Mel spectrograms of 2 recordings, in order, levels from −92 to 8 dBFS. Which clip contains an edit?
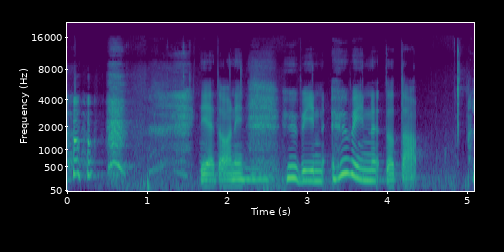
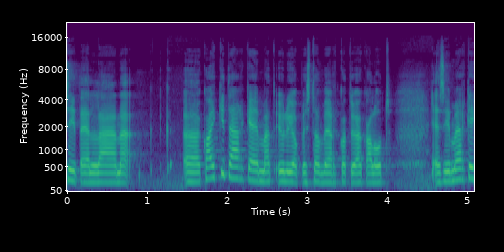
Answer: first; 1 cut; at 1.6 s

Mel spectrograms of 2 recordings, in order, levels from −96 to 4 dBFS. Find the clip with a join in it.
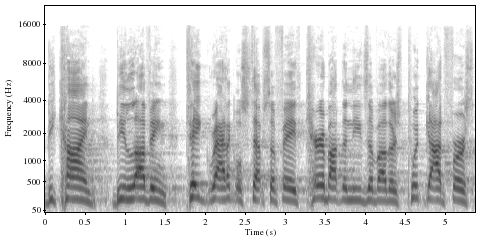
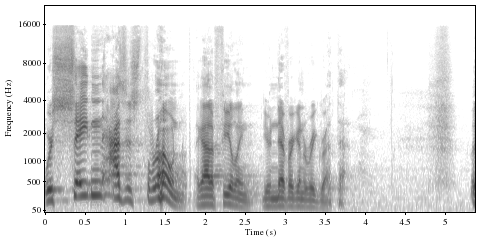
second; 1 cut; at 1.8 s

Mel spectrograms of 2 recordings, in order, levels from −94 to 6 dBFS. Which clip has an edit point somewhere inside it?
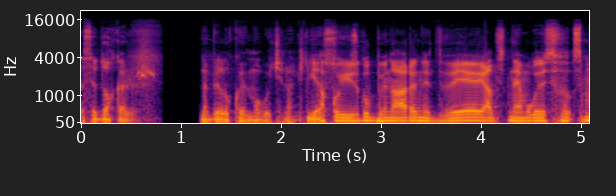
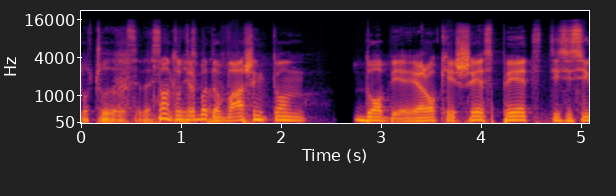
first; 1 cut; at 2.2 s

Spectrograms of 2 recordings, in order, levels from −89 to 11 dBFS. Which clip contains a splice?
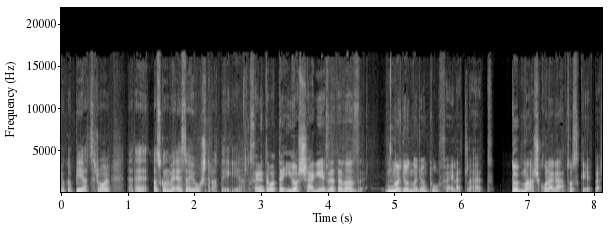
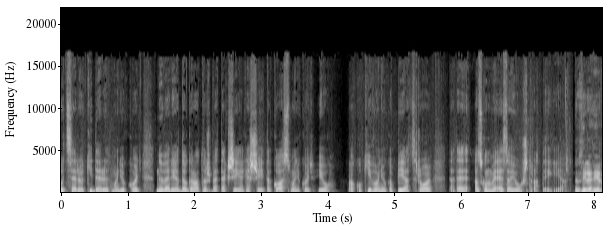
first; 1 cut; at 2.8 s

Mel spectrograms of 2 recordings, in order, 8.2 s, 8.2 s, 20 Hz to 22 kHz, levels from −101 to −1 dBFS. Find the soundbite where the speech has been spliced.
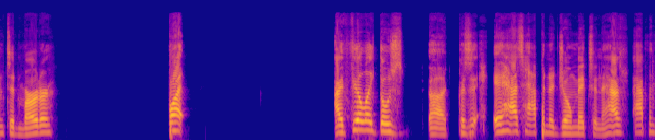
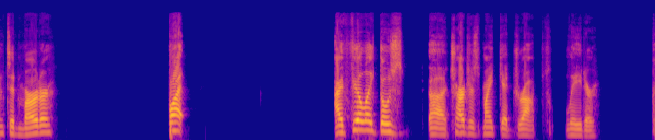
first; 1 cut; at 5.6 s

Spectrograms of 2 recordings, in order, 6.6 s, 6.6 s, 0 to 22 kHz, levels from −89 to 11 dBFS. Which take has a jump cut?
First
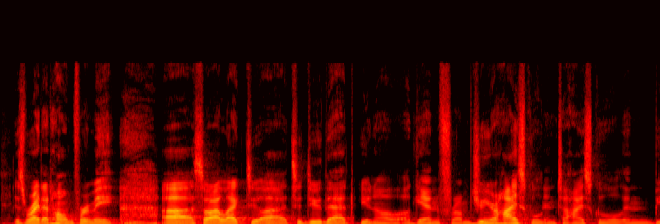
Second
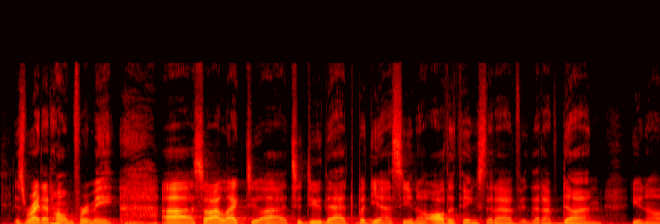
first; 2 cuts; at 3.5 s, 5.4 s

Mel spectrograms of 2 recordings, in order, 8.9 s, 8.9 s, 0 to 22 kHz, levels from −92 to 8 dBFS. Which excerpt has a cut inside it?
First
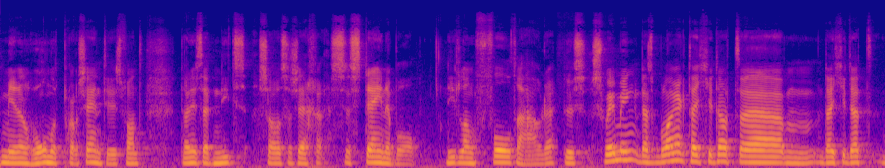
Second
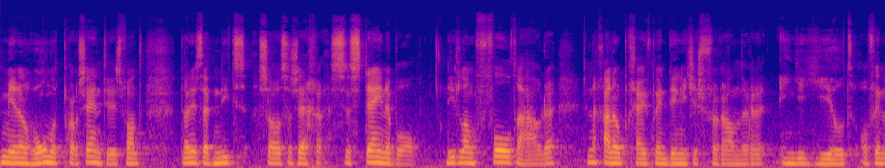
first; 1 cut; at 5.6 s

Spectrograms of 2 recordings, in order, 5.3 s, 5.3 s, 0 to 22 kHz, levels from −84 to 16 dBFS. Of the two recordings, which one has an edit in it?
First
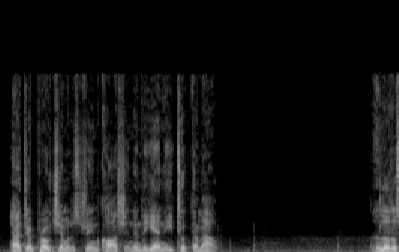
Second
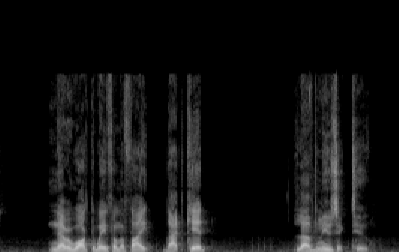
second; 1 cut; at 2.1 s

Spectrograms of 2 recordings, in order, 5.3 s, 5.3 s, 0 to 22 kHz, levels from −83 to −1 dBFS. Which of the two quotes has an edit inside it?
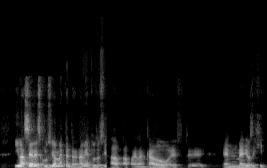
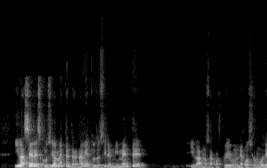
first; 1 cut; at 2.1 s

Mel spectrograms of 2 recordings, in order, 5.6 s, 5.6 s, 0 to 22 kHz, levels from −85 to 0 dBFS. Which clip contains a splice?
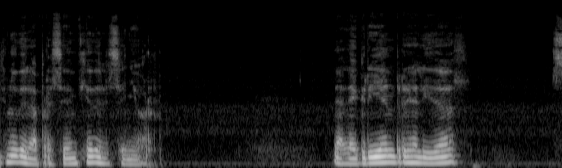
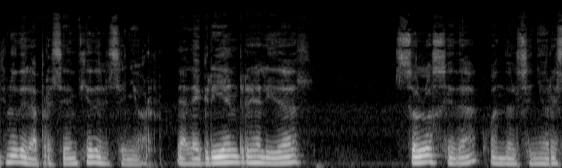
second; 1 cut; at 1.6 s

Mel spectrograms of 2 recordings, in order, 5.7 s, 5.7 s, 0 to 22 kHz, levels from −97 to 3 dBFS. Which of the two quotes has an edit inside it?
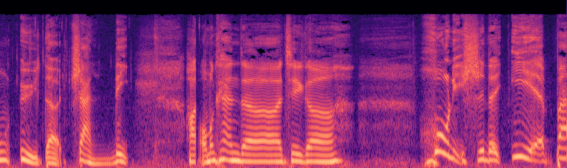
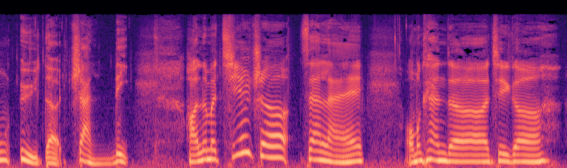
first; 1 cut; at 2.0 s

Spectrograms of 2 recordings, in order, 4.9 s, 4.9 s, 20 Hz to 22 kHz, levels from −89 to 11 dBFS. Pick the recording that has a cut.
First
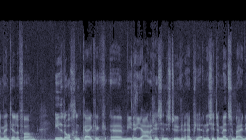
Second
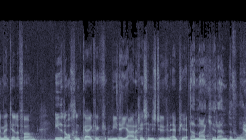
second; 2 cuts; at 2.2 s, 3.7 s

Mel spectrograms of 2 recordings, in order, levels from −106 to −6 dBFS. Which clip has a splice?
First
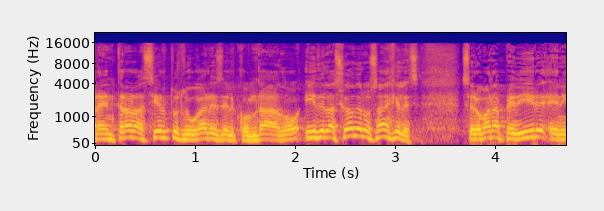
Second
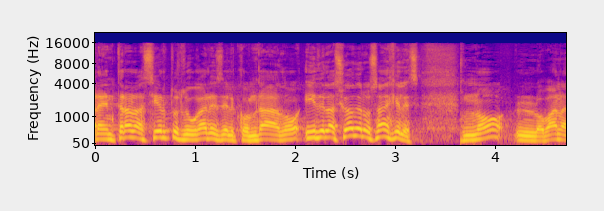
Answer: second; 1 cut; at 3.7 s

